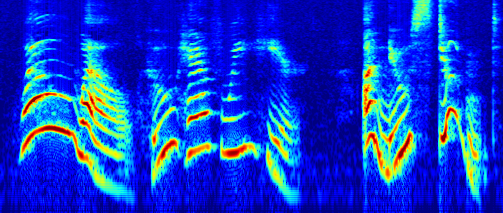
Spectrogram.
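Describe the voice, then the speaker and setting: A loud, squeaky, put-on character voice swings very widely in pitch. It moves at a very slow pace. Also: woman, extremely high pitch for a woman. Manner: jovial, welcoming.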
